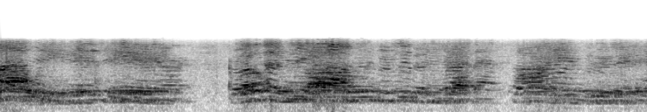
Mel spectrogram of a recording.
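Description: A group of young children singing together, in phrases with short breaks about two and five seconds in.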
